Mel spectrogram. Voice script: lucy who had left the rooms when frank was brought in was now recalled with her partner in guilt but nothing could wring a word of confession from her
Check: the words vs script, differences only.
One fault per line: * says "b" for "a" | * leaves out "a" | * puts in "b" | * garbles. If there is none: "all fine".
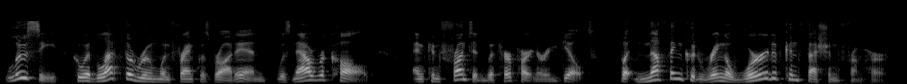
* says "room" for "rooms"
* puts in "and confronted"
